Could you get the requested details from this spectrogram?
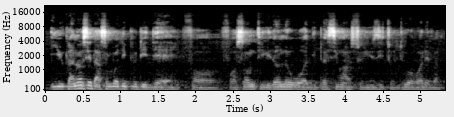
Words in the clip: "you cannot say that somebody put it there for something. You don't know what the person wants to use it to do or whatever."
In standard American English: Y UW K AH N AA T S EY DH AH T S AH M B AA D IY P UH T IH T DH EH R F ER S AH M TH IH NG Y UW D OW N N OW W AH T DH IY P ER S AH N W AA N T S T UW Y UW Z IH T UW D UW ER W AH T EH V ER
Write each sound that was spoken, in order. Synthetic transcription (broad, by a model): Y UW K AH N AA T S EY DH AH T S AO M B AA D IY P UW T IH T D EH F F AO S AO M T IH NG Y UW D OW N N OW W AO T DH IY P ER S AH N W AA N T S T UW Y UW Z IH T UW D UW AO W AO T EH V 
